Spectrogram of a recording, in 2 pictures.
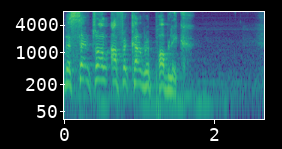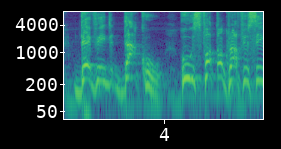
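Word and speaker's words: Dacko: first president of the Central African Republic David daku whose photograph you see right here David D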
